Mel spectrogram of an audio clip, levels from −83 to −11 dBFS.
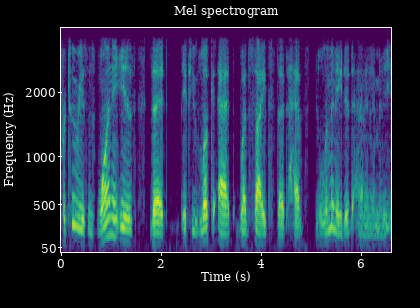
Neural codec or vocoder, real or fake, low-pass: codec, 16 kHz, 4.8 kbps, FACodec; fake; 3.6 kHz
